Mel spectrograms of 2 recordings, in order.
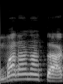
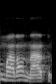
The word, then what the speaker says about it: maranata: E agora eu clamo maranatá, como dizemos nós católicos, ou maranata, como dizem nossos irmãos separados das comunidades evangélicas ou protestantes. Não importa a pronúncia, o significado é o mesmo.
